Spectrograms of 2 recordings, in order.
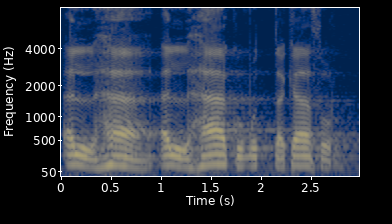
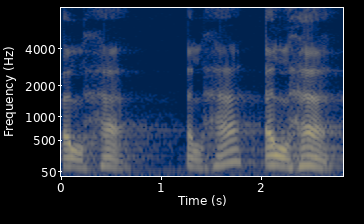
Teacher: If you hear like some native Arab speaking, they pronounce the ha like that, very deep, very like with their breath.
